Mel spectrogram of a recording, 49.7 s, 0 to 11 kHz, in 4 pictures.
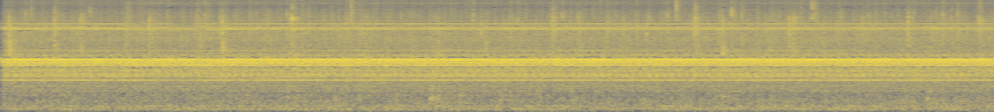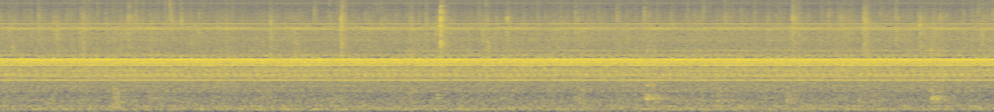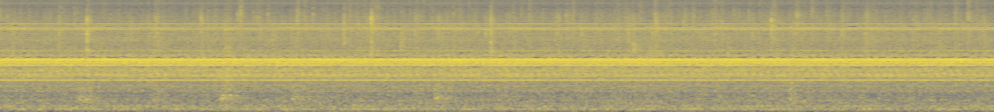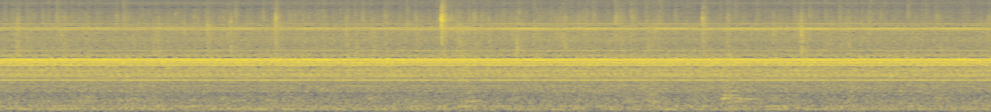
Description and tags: subway metro escalator railing rubber mechanical hum close1
escalator, hum, mechanical, metro, railing, rubber, subway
